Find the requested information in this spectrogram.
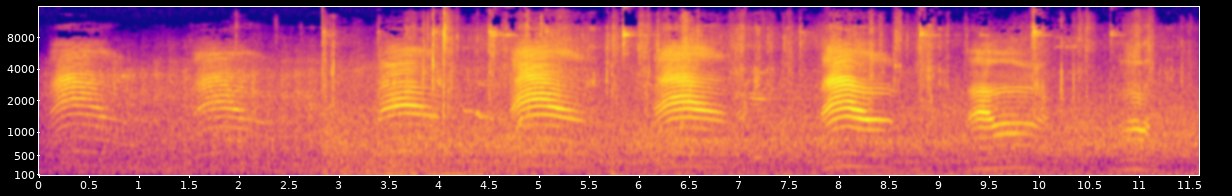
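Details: Rescued cats meowing in a run of about eight drawn-out, rising-then-falling meows spaced roughly a second or two apart, some louder than others, over a steady low background hum.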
